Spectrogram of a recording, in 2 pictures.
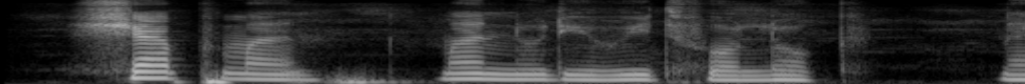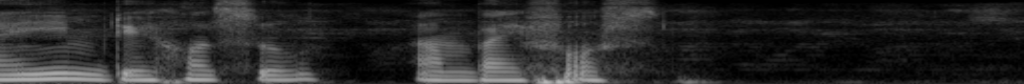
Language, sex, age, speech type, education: Nigerian Pidgin, female, 15-29, spontaneous, tertiary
